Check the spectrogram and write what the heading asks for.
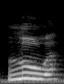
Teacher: nós temos duas vogais, no caso, uma vogal e uma semivogal em sequência que forma um ditongo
